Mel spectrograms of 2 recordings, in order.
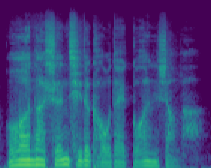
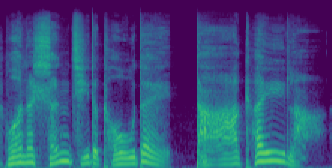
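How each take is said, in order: First: Falling, subdued spell on "关上了"; closing incantation. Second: High, slow, drawn-out spell on "打开了"; magic incantation. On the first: Grandpa Storyteller shuts his magic pocket, incanting more plainly. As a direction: wind the spell down to a close. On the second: Grandpa Storyteller opens his magic pocket for the chicks, incanting grandly. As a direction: proclaim the opening with stretched syllables. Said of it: "开始念起了他的魔法咒语". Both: A narrator's reading.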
